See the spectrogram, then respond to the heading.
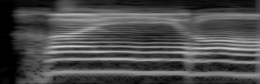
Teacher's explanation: Kha ni pula makhrajnya di hujung kerongkong.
